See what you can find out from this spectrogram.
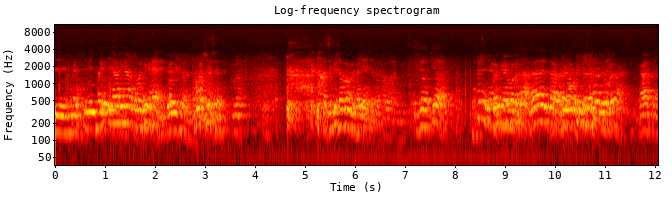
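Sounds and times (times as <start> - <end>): man clearing throat: 4.6 - 5.6.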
